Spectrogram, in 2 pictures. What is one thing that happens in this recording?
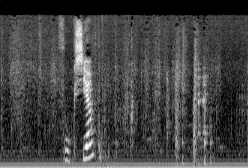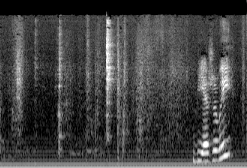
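A stiff sheet of leather rustles and flaps as it is waved close by.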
